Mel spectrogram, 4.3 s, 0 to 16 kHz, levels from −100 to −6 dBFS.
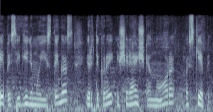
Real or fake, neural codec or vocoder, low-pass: real; none; 9.9 kHz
